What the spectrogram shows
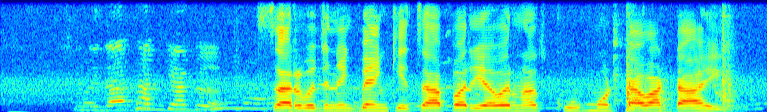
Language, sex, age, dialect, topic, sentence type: Marathi, male, 51-55, Standard Marathi, banking, statement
